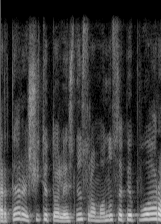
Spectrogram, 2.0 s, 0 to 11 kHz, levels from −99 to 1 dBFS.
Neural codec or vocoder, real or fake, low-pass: vocoder, 44.1 kHz, 128 mel bands every 256 samples, BigVGAN v2; fake; 9.9 kHz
